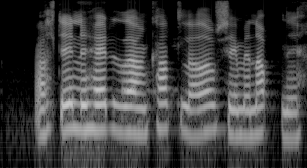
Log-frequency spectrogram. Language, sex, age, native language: Icelandic, male, 12, Icelandic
